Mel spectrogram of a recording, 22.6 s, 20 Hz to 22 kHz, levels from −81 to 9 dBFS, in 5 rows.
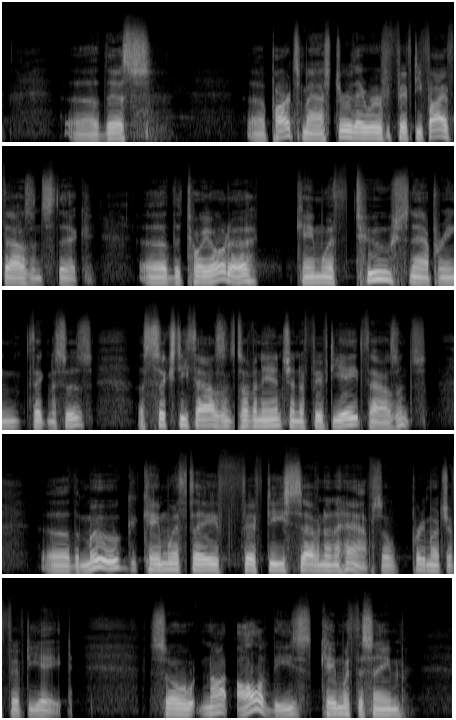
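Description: At 3.29, 7.32, 11.36, 15.40 and 19.44 seconds, the sound drops out briefly and then resumes where it stopped. Each dropout is a gap at a join of encoded pieces. The first lasts about 38 ms; the rest about 40 ms. They recur every 4 seconds. The audio was encoded in separate chunks and butted together untrimmed. Encoder start-up silence and end-of-stream padding remain at each seam. The edges are smeared by the codec.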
